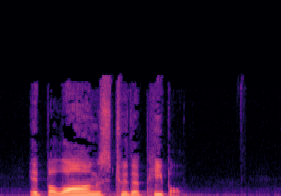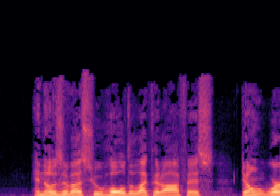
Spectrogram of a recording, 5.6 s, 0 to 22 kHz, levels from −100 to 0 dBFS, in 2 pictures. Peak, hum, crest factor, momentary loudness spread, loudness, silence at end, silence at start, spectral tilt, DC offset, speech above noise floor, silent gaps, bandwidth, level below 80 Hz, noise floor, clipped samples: -2 dBFS; none; 18 dB; 14 LU; -20 LUFS; 0 s; 0.3 s; -6.5 dB/octave; under 0.1%; 49 dB; none; 13.5 kHz; -58 dBFS; -68 dBFS; under 0.1%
